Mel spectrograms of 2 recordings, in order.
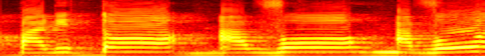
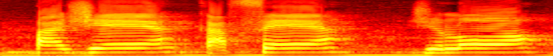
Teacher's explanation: todas elas com a última sílaba mais forte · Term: oxítonos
